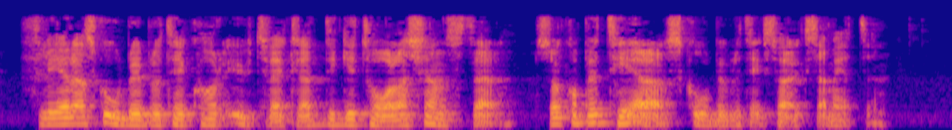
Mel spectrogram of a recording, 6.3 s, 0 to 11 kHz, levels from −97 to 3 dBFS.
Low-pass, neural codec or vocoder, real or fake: 7.2 kHz; none; real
